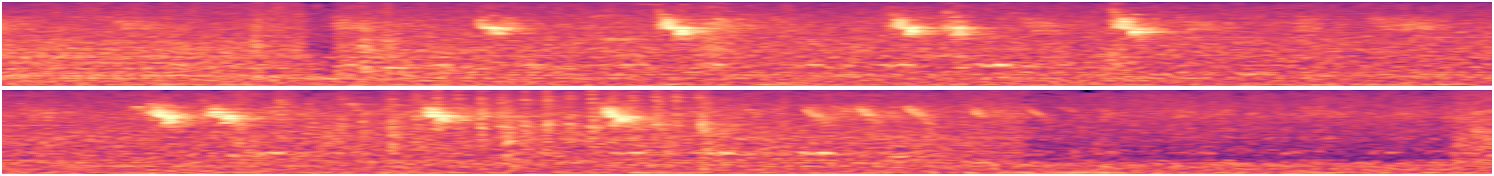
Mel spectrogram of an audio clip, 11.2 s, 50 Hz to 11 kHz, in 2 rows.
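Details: Sparrows nesting in a gutter hole under roof eaves, recorded on a June 2020 morning: short bright chirps repeated in loose bursts over a steady low rumbling background hum.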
